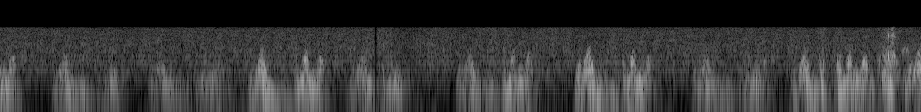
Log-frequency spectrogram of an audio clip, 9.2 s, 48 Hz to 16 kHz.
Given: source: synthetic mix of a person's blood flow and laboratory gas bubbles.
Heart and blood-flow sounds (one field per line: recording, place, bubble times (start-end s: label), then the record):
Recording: Doppler ultrasound of blood flow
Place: precordium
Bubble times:
8.16-8.27 s: bubbles
8.35-8.47 s: bubbles
8.76-9.10 s: bubbles
From the record:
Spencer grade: 1 (occasional bubble signal discernible with the cardiac motion signal, with majority of cardiac periods free of bubbles)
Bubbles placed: only in the low amplitude regions of the cardiac cycle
